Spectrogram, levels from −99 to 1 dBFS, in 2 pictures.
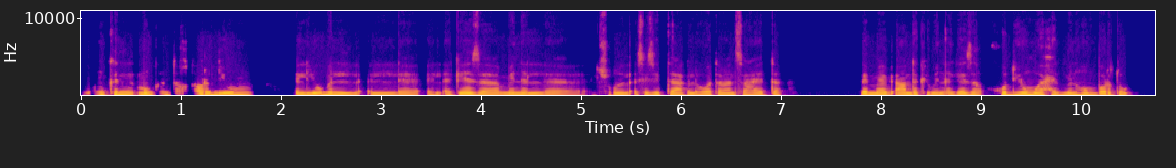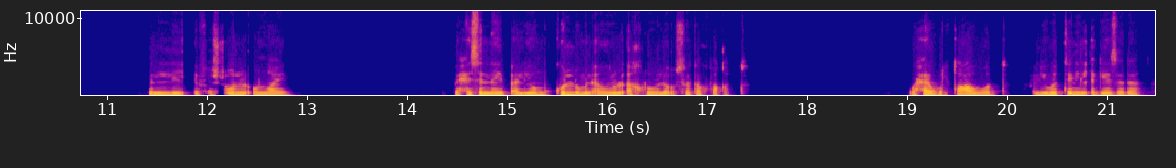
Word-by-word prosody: ممكن 235 -1 +1
ممكن 210 +2 0
تختار 210 +1 -2
اليوم، 215 +2 +2 0.4
اليوم 190 +3 +3
ال 175 -5 +1
ال 160 -2 -3
الأجازة 175 +1 +1
من 175 +3 +1
ال 165 -4 0 0.5
الشُغل 185 +3 -5
الأساسي 185 +1 -3
بتاعك 185 -2 -1
اللي 165 -1 -1
هو 175 +2 0
8 180 0 -1
ساعات 180 -1 -4
ده، - - -3 0.8
لمّا 170 0 +5
يبقى 165 0 0
عندك 185 +3 +1
يومين 175 +1 -1
أجازة 180 +5 -1
خُد 215 -3 0
يوم 210 +1 +4
واحد 200 -3 +1
منهم 185 0 +1
برضه 195 - 0 1.0
اللي 190 0 +2
في - - -18
الشُغل 200 +3 0
الOnline 165 -4 -1 1.6
بحيث 185 +3 -1
إنه 180 -4 +5
يبقى 170 - -1
اليوم 185 +4 +2
كلّه 220 -1 +5
من 190 - +2
أوله 170 +4 +1
لآخره 210 +1 -1
لأُسرتك 190 +1 -4
فقط. - - -7 1.8
وحاول 235 +1 +3
تعوّض 190 -1 +3 0.4
في - - -14
اليوم 190 +3 +1
التاني 205 0 +2
الأجازة 180 -2 -1
ده، 170 +3 -4
185 Hz, 135 wpm, -22 LUFS, 175-205 Hz, 1.8 s, لمّا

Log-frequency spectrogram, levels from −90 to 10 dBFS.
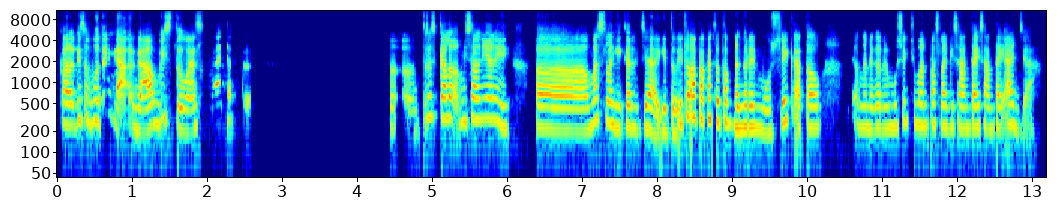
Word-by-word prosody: Kalau 250 -1 +4
disebutin, 285 +3 -3
nggak - - +6
nggak 210 -1 +5
habis 295 +4 -4
tuh 225 - 0
Mas. 205 +4 0
Banyak 485 +1 -2
tuh. - - -10 1.9
Heeh, - - -8
terus 320 +3 -6
kalau 305 0 +6
misalnya 295 +1 0
nih, 250 -5 -3 0.4
eee, 215 -2 +3
Mas 295 +2 0
lagi 235 -3 -1
kerja 235 -1 0
gitu, 210 0 -3
itu 260 +7 +2
apakah 305 -1 +6
tetap 275 -1 +2
dengerin 235 0 +1
musik 215 +7 -2
atau 230 0 0 0.4
yang - - -10
ngedengerin 230 0 -6
musik 240 +3 -7
cuman 245 -2 -4
pas 250 0 -2
lagi 235 -1 -3
santai-santai 225 -1 -1
aja? 240 -3 -3
235 Hz, 150 wpm, -22 LUFS, 225-280 Hz, 1.9 s, nggak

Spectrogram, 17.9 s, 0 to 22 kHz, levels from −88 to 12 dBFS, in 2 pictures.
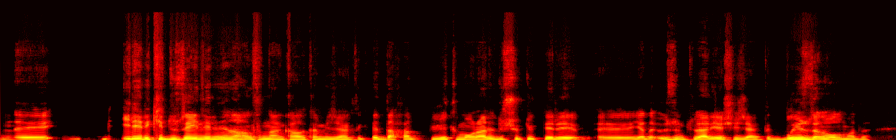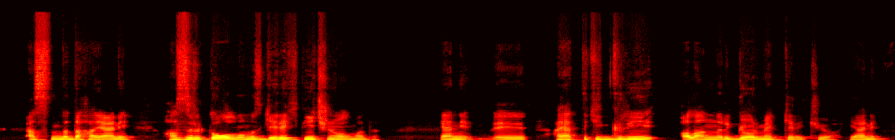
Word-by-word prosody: eee, 155 0 +1
i - - -29 0.7
ileriki 170 +6 +4
düzeylerinin 175 +5 +4
altından 130 -8 0
kalkamayacaktık 125 - -2
ve 210 -5 0
daha 205 +5 -3
büyük 190 +5 -1
moral 160 0 +1
düşüklükleri, 145 -1 -1
eee, - - -8 0.3
ya 140 -1 -2
da 160 - -5
üzüntüler 140 +2 +1
yaşayacaktık. 120 -1 -1
Bu 155 +5 +3
yüzden 170 -9 +6
olmadı. 110 -4 -1 0.5
Aslında 155 +9 -1
daha, 150 +5 0
yani, 160 +2 -1 0.3
hazırlıklı 130 +5 +2
olmamız 165 -2 +5
gerektiği 130 +5 +2
için 170 -6 -2
olmadı. 110 -3 -4 0.6
Yani, 175 +1 -2 0.2
eee, 155 -2 -4 0.2
hayattaki 155 +4 -2
gri 190 +7 +2 0.2
alanları 160 +4 +1
görmek 130 -2 0
gerekiyor. 100 -1 -8
Yani, 110 0 -4
150 Hz, 115 wpm, -23 LUFS, 125-165 Hz, 0.7 s, yüzden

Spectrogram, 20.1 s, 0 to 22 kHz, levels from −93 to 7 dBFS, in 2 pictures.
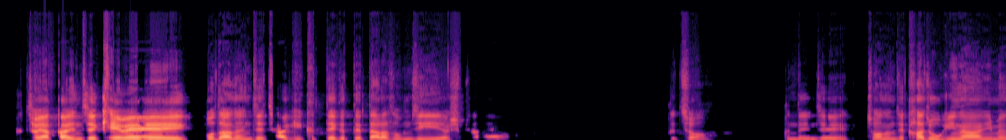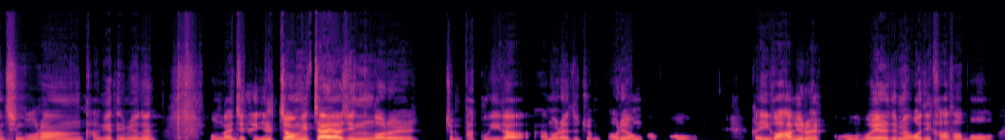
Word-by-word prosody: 그쵸. 105 - 0
약간 130 +5 +6
인제 110 0 +2
계획보다는 135 -2 +7
인제 100 -1 -5 0.2
자기 100 +1 -3
그때그때 - - -5
따라서 115 -3 0
움직이기가 90 -1 -5
쉽잖아요. 90 +1 -12 1.6
그쵸. 80 0 -11 0.7
근데 100 -2 -12
인제 90 -1 -9 0.2
저는 105 -1 -6
이제 95 -1 -8
가족이나 115 -1 -1
아니면 95 -2 -6
친구랑 115 -7 -6
가게 95 +2 -11
되면은 95 +8 -10 0.6
뭔가 100 -1 -8
이제 95 - -7
그 100 - -9
일정이 120 +2 -1
짜여지는 140 -2 +3
거를 105 -4 -5 0.3
좀 - - -15
바꾸기가 100 -3 -5 0.2
아무래도 95 -2 -9
좀 85 +1 -17
어려운 105 +2 -7
거고. - - -16 0.6
그러니까 100 - -9
이거 110 +2 0
하기로 135 -2 -1
했고 145 +2 -13
뭐 95 -3 -5
예를 100 +1 -1
들면 100 -2 -7
"어디 95 +1 -4
가서 95 +1 -8
뭐 90 -2 -11
105 Hz, 315 characters per minute, -22 LUFS, 95-125 Hz, 1.6 s, 계획보다는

